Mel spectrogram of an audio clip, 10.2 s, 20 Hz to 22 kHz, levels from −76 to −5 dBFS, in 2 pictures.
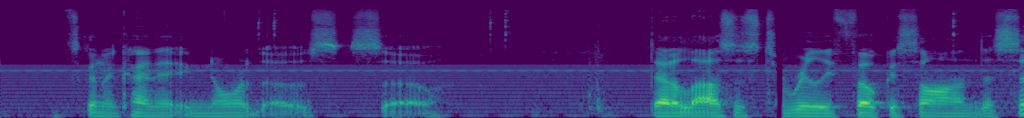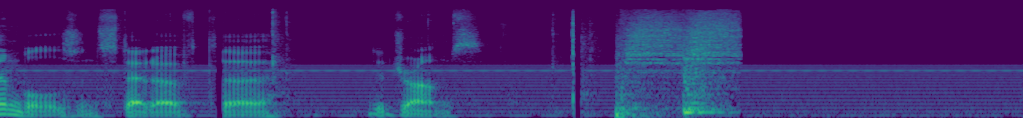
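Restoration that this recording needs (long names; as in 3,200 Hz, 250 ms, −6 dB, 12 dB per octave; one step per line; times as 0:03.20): hum removal 125.8 Hz, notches 18
notch filter 1,900 Hz, Q 30
repair the gap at 0:03.88/0:06.20/0:07.99, 35 ms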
